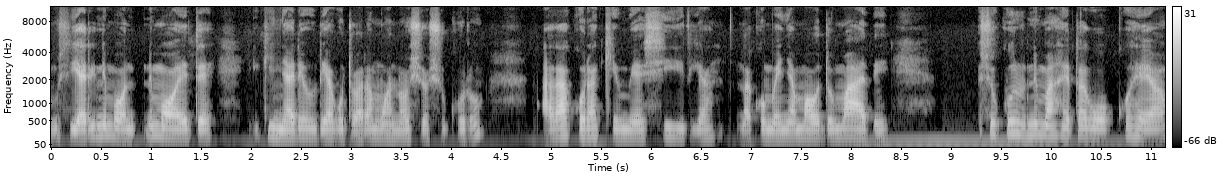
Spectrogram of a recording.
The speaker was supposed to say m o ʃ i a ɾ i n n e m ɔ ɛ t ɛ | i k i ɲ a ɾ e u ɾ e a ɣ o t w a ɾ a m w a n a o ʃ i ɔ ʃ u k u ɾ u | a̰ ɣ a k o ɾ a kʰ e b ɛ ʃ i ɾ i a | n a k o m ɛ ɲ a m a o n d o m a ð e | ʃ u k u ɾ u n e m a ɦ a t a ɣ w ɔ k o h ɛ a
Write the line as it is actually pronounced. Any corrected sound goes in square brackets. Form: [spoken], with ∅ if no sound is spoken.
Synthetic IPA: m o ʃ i a ɾ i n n e m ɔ ɛ t ɛ | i k i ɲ a ɾ e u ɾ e a ɣ o t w a ɾ a m w a n a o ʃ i ɔ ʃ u k u ɾ u | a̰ ɣ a k o ɾ a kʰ e [m] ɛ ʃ i ɾ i a | n a k o m ɛ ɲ a m a o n d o m a ð e | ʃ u k u ɾ u n e m a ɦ [ɛ] t a ɣ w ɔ k o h ɛ a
